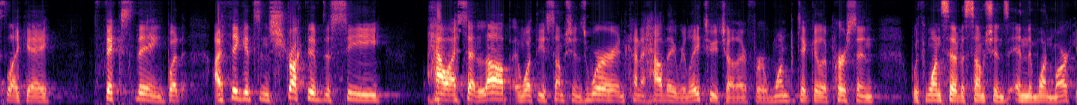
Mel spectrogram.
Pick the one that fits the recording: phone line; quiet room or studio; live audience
live audience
